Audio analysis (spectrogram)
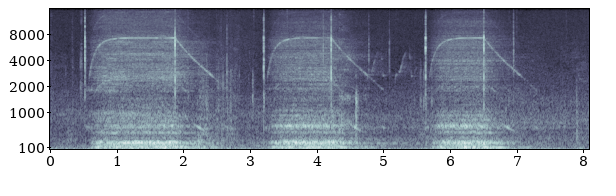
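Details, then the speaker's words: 2009 Ford Fusion with P0410/P0491 secondary air faults, electric air pump under intake manifold commanded on with a test tool: three bursts of high whine about 1.5 s each; pump runs, heard loudly through its inlet tube at the air filter housing. "I heard the pump run didn't mean to have the switch hunt listen sure sounds like the pumps in a different location than what our visual inspection showed"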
